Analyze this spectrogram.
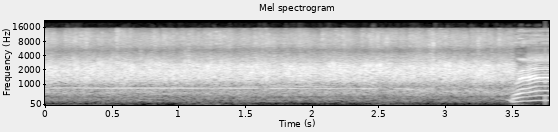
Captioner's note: applause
